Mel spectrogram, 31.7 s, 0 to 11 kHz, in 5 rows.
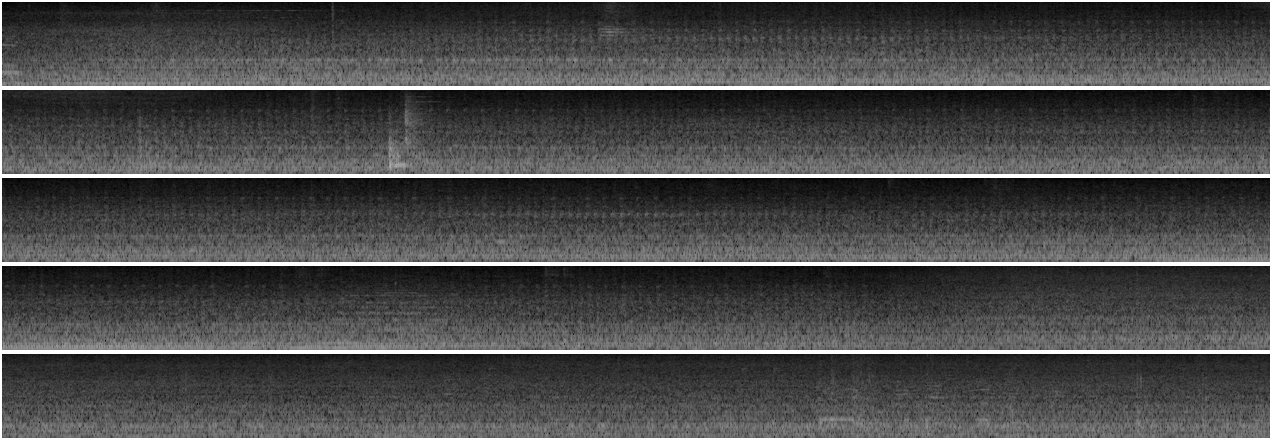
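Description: New Flyer C40LF CNG city bus engine running, with street traffic around it: a steady hum, one sharp click about eight seconds in, and an engine note rising in pitch around nineteen to twenty seconds.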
